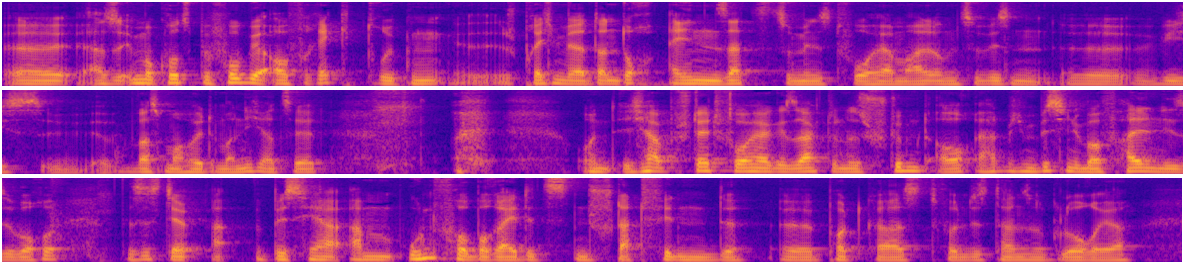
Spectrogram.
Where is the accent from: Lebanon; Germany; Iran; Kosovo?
Germany; Saxony; accent: Saxon; Muskulär schlaff kannst du als Sachse immer sein.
